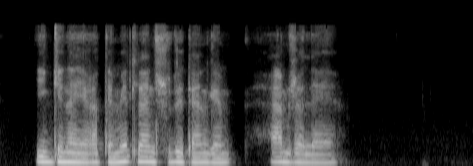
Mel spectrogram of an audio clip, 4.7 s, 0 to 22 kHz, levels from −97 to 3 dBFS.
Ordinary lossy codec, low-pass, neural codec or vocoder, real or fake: Opus, 16 kbps; 10.8 kHz; none; real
